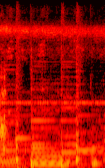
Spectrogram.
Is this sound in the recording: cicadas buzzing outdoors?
yes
